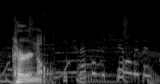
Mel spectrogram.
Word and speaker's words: colonel: coel corell corell colonel kernel. It's actually the French and Spanish pronunciation but the Italian spelling that the one that they have in English now.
